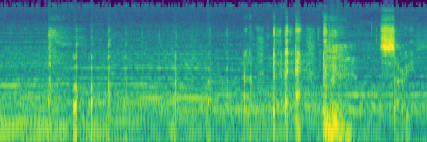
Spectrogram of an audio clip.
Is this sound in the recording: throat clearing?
yes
